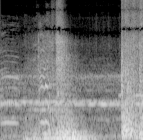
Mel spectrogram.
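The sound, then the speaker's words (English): A heavy wooden desk, shoved from a classroom over the top of a staircase, tumbles and crashes down the stairs to the next landing: a run of deep thuds and rattling bangs, building to a loud, sudden final smash near the end. “The crashing was like music as the desk fell to the next landing.”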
